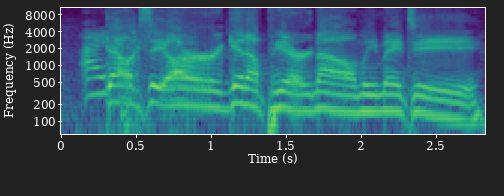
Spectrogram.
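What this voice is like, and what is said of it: Put-on pirate accent. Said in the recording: “I'm trying to sing in a pirate accent ... In a pirate accent?”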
